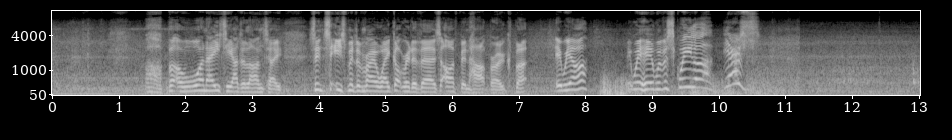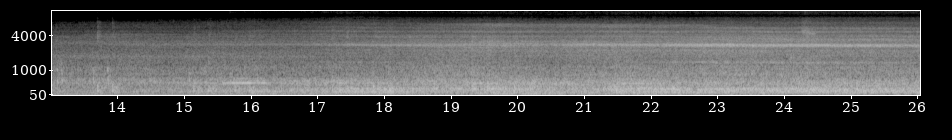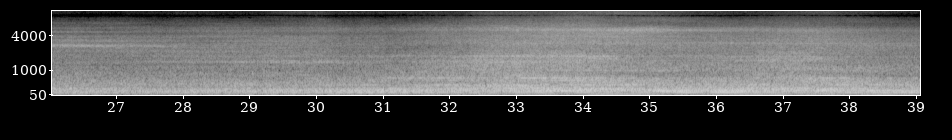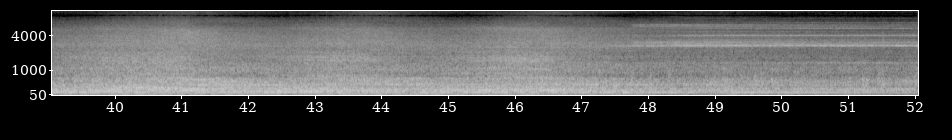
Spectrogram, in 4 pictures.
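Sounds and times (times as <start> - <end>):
high steady squeal: 0.0 - 3.4, 15.5 - 38.8, 46.6 - 52.0
diesel train approaching: 0.0 - 52.0.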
